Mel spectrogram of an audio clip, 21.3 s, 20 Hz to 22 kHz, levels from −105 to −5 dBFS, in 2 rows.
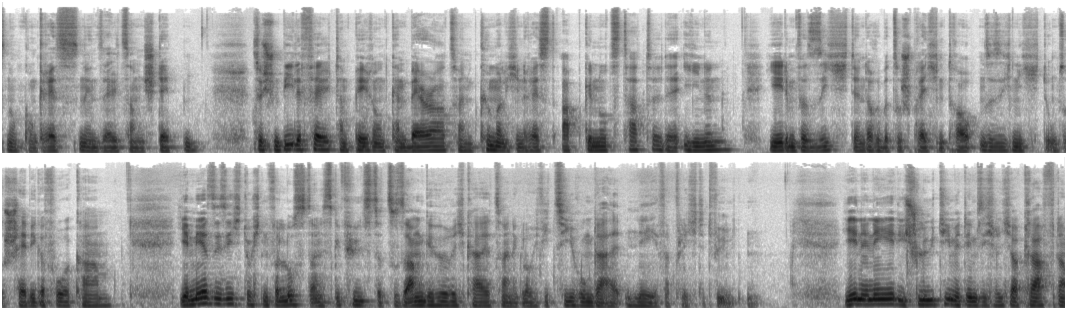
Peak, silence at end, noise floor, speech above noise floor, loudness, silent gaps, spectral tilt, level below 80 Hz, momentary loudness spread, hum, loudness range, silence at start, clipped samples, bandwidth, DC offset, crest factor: -2 dBFS; 0 s; -45 dBFS; 23 dB; -22 LUFS; none; -6 dB/octave; -48 dBFS; 13 LU; none; 4 LU; 0 s; under 0.1%; 19 kHz; under 0.1%; 20 dB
